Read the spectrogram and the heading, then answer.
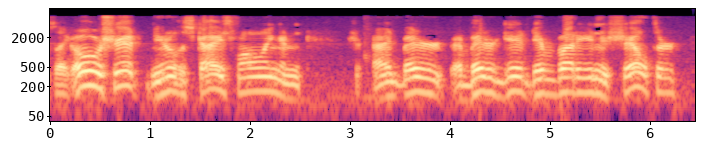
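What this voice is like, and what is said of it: Put-on southern drawl. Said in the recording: “Sorry for using my southern drawl.”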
